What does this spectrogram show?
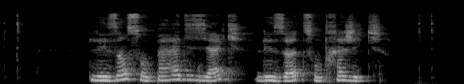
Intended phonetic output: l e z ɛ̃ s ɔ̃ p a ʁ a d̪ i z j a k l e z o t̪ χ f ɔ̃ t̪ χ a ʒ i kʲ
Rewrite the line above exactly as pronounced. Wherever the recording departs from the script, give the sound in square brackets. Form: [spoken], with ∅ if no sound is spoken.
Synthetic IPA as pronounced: l e z ɛ̃ s ɔ̃ p a ʁ a d̪ i z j a k l e z o t̪ χ [s] ɔ̃ t̪ χ a ʒ i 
